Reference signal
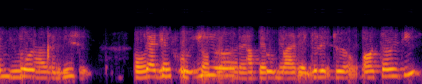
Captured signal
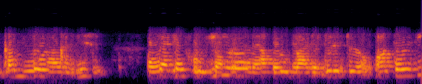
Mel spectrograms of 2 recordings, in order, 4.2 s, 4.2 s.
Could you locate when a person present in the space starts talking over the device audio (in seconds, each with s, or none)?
none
